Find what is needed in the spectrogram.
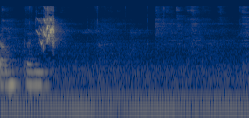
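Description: A budgerigar gives one brief, sharp chirp about half a second in, just after a word of speech, while it eats seed from a hand; after that only a faint steady hum.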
